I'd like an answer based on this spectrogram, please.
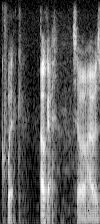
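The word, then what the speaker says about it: Qik: so this app's called Skype quick or kick I don't know how I would say it in the application description it says to pronounce it quick okay so I was right quick um it it's basically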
